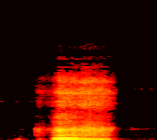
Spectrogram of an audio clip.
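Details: Chinese woman asleep, open-mouth snoring type, sometimes snoring on exhale: a single loud, harsh, vibrating snore of about one second, preceded by a faint breath.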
